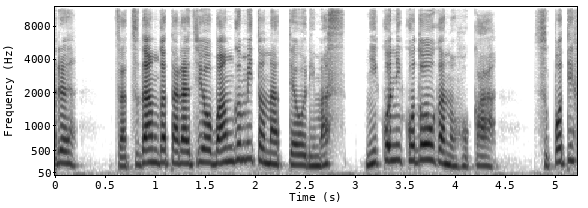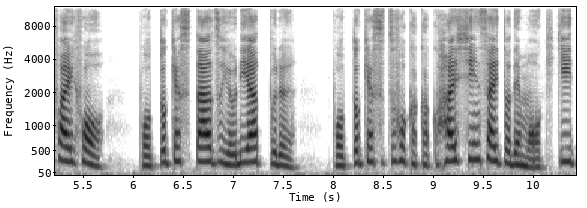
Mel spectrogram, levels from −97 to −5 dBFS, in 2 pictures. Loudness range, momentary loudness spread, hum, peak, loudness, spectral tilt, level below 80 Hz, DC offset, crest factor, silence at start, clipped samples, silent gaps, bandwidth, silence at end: 2 LU; 12 LU; none; -4 dBFS; -22 LUFS; -4.5 dB/octave; -64 dBFS; under 0.1%; 18 dB; 0 s; under 0.1%; none; 12 kHz; 0.05 s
